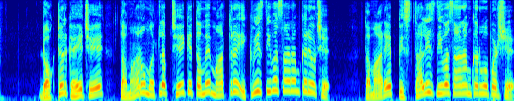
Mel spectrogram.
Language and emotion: Gujarati, surprised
